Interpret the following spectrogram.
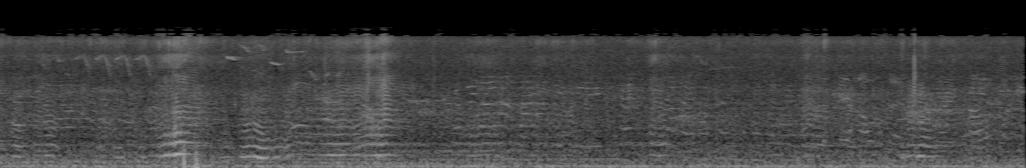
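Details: Buzzing honey bees crowd a hive entrance, caught on a small spy camera with a fisheye lens; several wavering wingbeat tones swell near the start as individual bees pass close, over a continuous low hum.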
